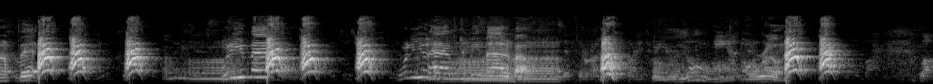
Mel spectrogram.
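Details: A fussing female Keeshond, Pancake, in a hissy fit: clusters of sharp, piercing barks interspersed with wobbling, throaty grumbles and whine-like moans, loud throughout.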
